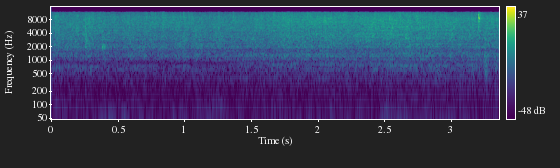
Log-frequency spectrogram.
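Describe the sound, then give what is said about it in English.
Chopped potatoes and fresh cubed tomato sizzle as they sauté in a pan with cumin seeds, making a steady, even hiss and crackle that holds at a constant moderate level throughout, with no talking. “And we'll just saute these potatoes for a few minutes so that they get a slightly fried appearance”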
